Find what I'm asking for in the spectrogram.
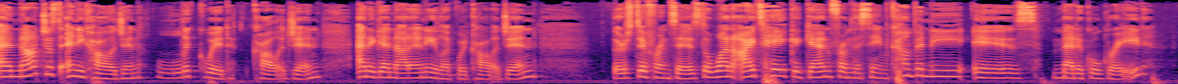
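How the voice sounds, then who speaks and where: This woman has an unremarkable speaking voice at a medium pitch, with lively intonation and a moderate pace. The recording is very clean, with a silent background. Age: 40s. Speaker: podcast host, holistic health. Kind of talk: solo podcast monologue.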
